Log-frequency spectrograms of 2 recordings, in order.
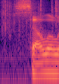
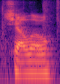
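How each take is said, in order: First: It begins like the word cellophane. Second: It begins like the musical instrument's name. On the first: The speaker calls it right. "as in cellophane" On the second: The speaker calls it wrong. "as in the musical instrument"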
